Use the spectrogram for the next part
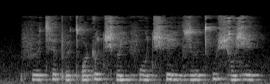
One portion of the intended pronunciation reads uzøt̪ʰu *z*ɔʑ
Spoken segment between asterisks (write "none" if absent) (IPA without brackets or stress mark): ɕ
